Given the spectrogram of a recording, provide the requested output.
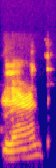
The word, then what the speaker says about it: learned: I think is they learned English. There you are, perfect. The pronunciation is with D, just the D, just the D sound.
